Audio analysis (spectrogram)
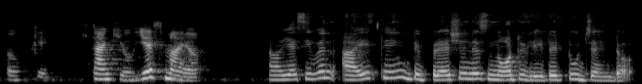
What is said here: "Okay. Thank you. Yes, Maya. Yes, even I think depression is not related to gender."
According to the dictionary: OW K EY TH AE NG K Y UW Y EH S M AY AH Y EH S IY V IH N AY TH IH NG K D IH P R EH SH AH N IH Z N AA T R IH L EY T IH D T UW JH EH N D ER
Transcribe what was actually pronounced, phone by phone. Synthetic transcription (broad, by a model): OW K EY T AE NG K Y UW Y EH S M AY AH Y EH S IY V IH N AY T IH NG K D IH P R EH SH AH N IH Z N AA T R IH L EY T IH D T UW JH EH N D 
